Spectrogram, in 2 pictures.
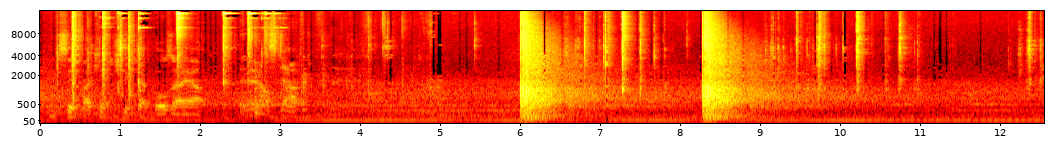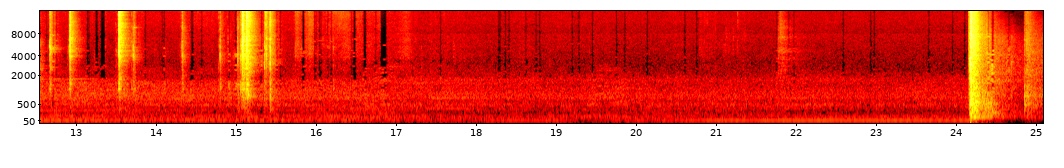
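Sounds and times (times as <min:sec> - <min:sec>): rifle shots ringing: 0:06.0 - 0:07.6, 0:08.2 - 0:09.8, 0:24.2 - 0:25.0.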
